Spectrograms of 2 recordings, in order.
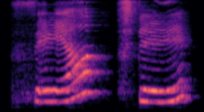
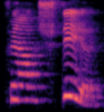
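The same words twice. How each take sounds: First: "verstehen" very slow, broken into syllables; slow model pronunciation. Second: Said in the usual way. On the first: Shown as a demonstration. Teacher has learners repeat the German word, slow model pronunciation. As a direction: say "verstehen" slowly, pausing between the syllables. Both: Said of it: "Say it".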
